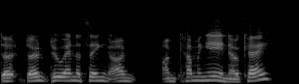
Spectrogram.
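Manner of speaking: hesitant, halting voice. A voice at the office door announces itself, slightly tentative. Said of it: "kind of slightly tentatively".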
